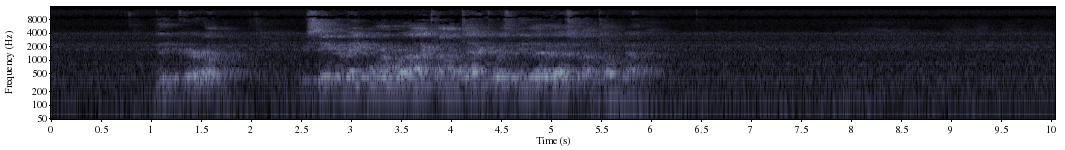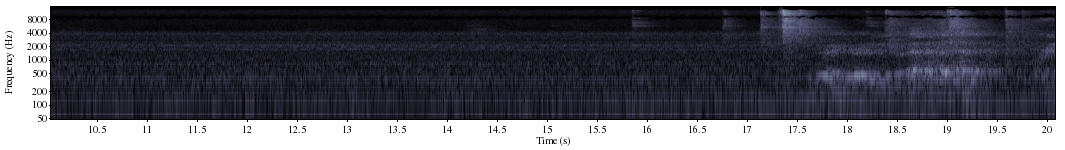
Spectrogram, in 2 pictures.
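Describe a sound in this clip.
A man speaks calmly nearby in an echoing room.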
